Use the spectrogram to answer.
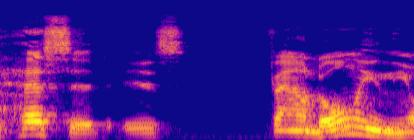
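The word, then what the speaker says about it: chesed: This word loving kindness is a translation of the Hebrew word hesed, and it's actually pronounced with a hard C, and you'll see it spelled sometimes in different texts and in different tools that we use looking at the Hebrew language with a C, C-H-E-S-E-D. And the pronouncing of the word is something that I'm not going to do correctly this morning because I'm American, I'm not Hebrew.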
